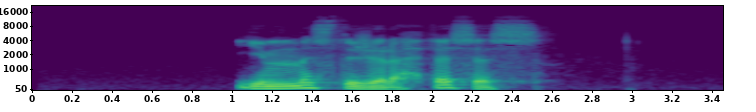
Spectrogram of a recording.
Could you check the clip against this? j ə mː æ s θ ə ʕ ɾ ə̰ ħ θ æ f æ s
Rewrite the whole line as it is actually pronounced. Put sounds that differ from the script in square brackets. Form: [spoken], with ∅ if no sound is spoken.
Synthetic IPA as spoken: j ə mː æ s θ ə [ʒ] ɾ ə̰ ħ θ æ [s] æ s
